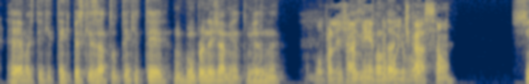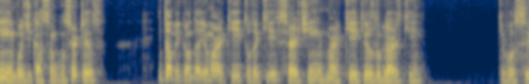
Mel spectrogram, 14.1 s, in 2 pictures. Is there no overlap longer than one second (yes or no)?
no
